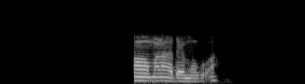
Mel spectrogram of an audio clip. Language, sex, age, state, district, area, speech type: Santali, male, 30-45, Jharkhand, Seraikela Kharsawan, rural, conversation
